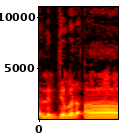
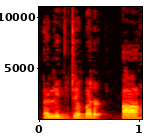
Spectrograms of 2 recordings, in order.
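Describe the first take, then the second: First: The final vowel is drawn out long. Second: The final vowel is short. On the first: The speaker calls it wrong. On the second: The speaker calls it right.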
